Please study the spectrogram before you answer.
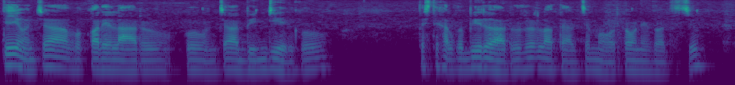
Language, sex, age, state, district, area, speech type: Nepali, male, 30-45, West Bengal, Kalimpong, rural, spontaneous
